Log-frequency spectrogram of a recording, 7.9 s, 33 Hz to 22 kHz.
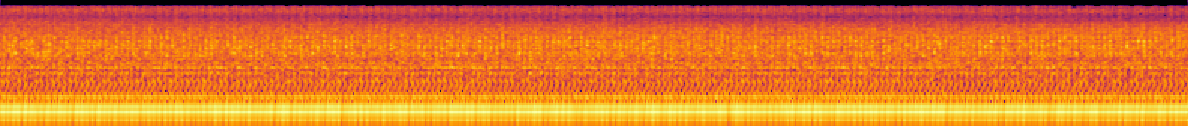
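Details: Suzuki Multicab F6A at idle: steady low idle with irregular "Tak...Takatak...Tak" stumbles skipping beats at random, random misfire, cause not identified.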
